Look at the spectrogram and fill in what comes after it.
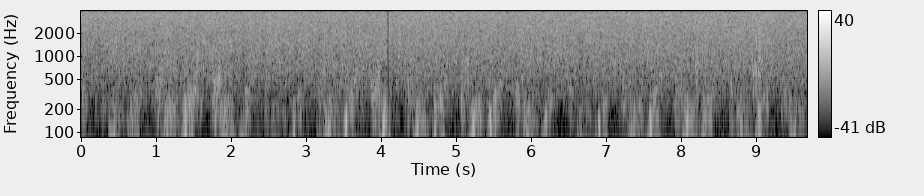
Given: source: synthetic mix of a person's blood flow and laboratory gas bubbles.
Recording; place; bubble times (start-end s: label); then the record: Doppler ultrasound of blood flow; precordium
8.92-9.19 s: bubbles
9.32-9.51 s: bubbles
From the record:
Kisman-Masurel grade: 211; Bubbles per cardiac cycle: several, 3 to 8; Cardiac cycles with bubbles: 1 to 10%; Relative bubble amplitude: barely perceptible (0.100 to 0.250); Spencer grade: 1 (occasional bubble signal discernible with the cardiac motion signal, with majority of cardiac periods free of bubbles); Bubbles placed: anywhere in the cardiac cycle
